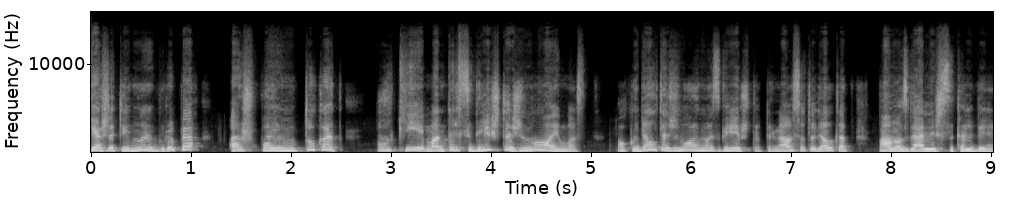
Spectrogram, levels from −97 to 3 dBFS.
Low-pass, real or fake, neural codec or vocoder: 14.4 kHz; fake; codec, 44.1 kHz, 2.6 kbps, SNAC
